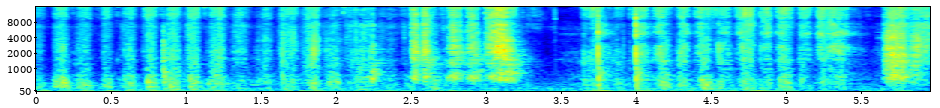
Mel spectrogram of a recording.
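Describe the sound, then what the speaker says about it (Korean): A bread knife saws through sandwich bread with steady, rasping back-and-forth strokes, close and moderately loud, in a home kitchen. "빵칼이 이제 너무 작아가지고 이렇게 자르고"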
